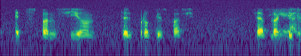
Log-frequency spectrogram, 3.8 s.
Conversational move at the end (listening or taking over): taking over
